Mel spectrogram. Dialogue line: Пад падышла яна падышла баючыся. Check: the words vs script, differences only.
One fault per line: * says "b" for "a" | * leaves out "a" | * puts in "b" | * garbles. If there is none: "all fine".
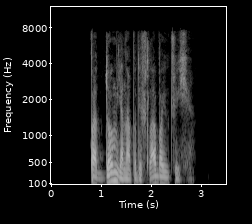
* says "дом" for "падышла"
